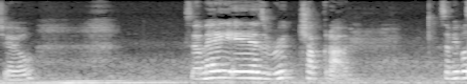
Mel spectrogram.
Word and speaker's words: chakra: So in Sanskrit, it's really more of a U sound than an A. It's more chakra, the traditional pronunciation, as I understand it.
